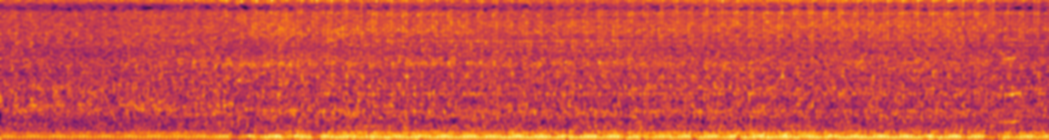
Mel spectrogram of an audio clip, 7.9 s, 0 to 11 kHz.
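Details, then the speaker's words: 1957 Ferguson 35 TVO tractor warming up after valve adjustment: steady fast even tick-over with deep drone that won't drop lower; idle too high, owner knows the cause. "okay just to take over that the lower that won't go down lower that's interesting so I know what's wrong there"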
